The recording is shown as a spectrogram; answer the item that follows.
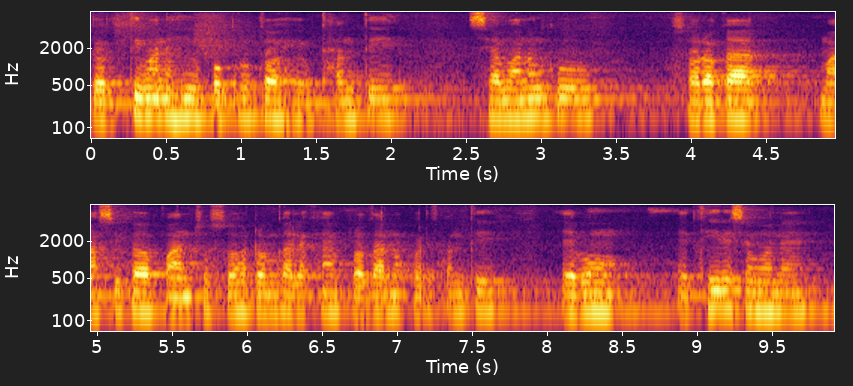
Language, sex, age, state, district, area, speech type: Odia, male, 30-45, Odisha, Boudh, rural, spontaneous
